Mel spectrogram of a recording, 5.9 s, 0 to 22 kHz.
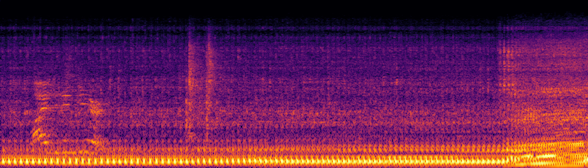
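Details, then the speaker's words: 70cc Coolster pit bike single running with the flywheel cover off after a chain-derailment failure: quick, even putter with no scraping or rubbing, running clean again; earlier noise suspected to be the damaged cover. "Sounds like we got a little ripper again, boys."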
